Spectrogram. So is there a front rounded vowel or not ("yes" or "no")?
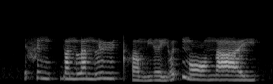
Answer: yes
